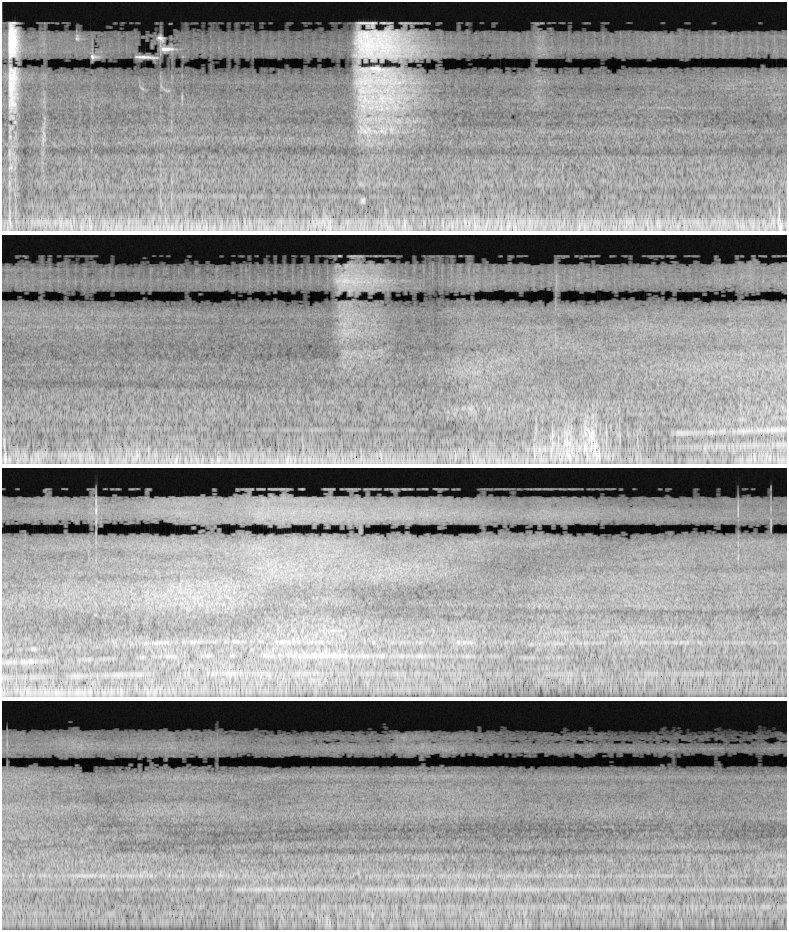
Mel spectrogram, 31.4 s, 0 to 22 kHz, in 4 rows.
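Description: Volvo B7TL double-decker bus idling, with short hisses of air, then a loud burst of air-brake release about halfway through. It then pulls away with a rising whine from its engine and gearbox that climbs in steps through the gears and fades into the distance.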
